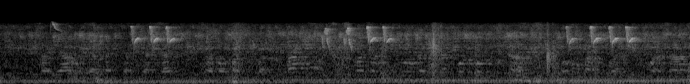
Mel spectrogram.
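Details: Bar-winged prinia giving semi ngebrem song as short groups of three or four fast, thin high notes repeated roughly every two seconds, fairly distant against steady background noise.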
